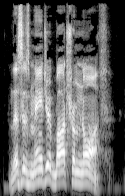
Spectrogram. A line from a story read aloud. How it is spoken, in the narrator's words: North called out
